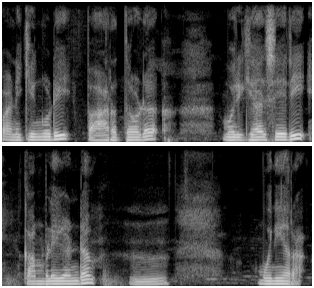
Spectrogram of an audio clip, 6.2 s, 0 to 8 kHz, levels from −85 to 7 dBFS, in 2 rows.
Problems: background conversations at intervals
